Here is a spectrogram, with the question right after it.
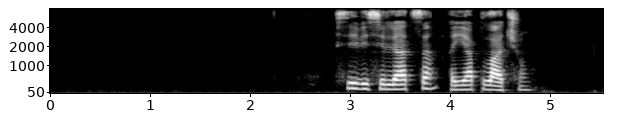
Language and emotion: Russian, neutral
